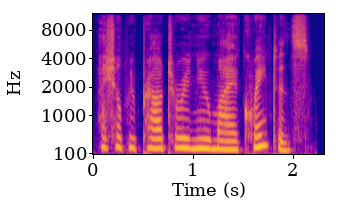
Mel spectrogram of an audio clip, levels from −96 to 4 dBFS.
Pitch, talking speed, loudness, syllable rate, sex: 220 Hz, 210 wpm, -16 LUFS, 5.8 syllables/s, female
